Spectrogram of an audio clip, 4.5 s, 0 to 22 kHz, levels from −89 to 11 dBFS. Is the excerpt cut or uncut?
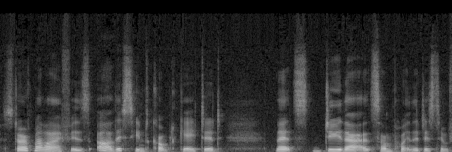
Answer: uncut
